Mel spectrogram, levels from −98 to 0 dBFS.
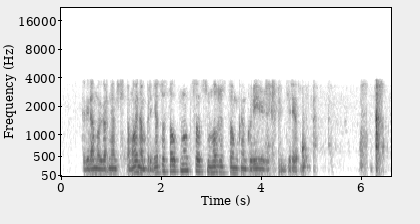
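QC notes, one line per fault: Throughout: G.729 codec. The whole clip is squeezed into a roughly 200 Hz to 3.7 kHz phone band and has that rough, slightly synthetic edge of the 8 kbit/s G.729A coder, which rebuilds speech from a filter, pitch and a few pulses per frame.
1.13–1.36 s, 3.07–3.12 s, 6.03–6.13 s: VoIP packet loss concealed by the speech codec. The decoder papers over gaps by repeating its last pitch and filter at falling gain, so each spot is stretched and fades before recovering. The first comes just before "нам придется столкнуться с" and sounds like about 130 ms lost over 180 ms, in runs up to 50 ms. The second is a brief 20 ms blip between "нам придется столкнуться с" and "конкурирующих интересов". The last is about 90 ms lost.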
